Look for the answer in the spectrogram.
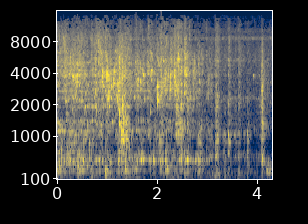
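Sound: pouring apple juice into a fermentation vessel

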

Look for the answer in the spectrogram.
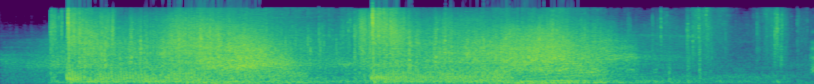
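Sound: precision airstrike explosions in video game Call of Duty: Modern Warfare

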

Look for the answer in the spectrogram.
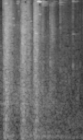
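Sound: gunfire from a video game

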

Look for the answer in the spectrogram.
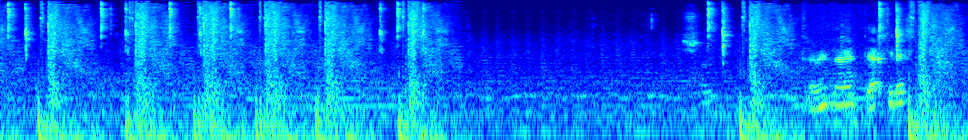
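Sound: spaceship gunfire in video game

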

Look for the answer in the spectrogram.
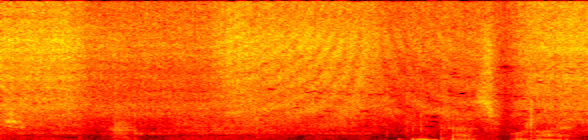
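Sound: spray bottle hissing close to the microphone

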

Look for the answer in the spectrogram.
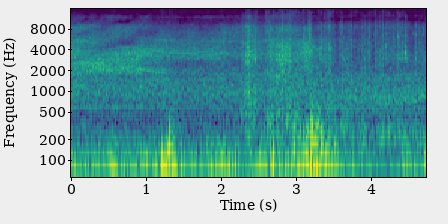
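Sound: Freewing Avanti RC jet motor on 8s battery

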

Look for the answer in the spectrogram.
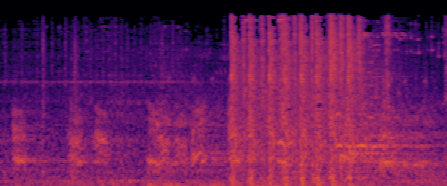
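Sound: dogs barking in Call of Duty video game

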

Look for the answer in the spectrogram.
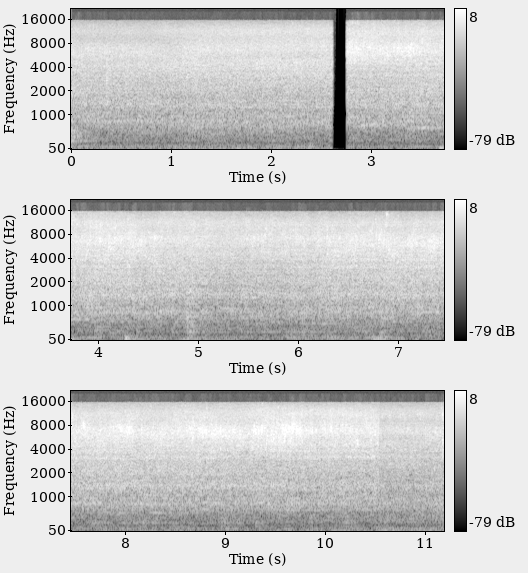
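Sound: okra (bhindi) frying and roasting in a pan

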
